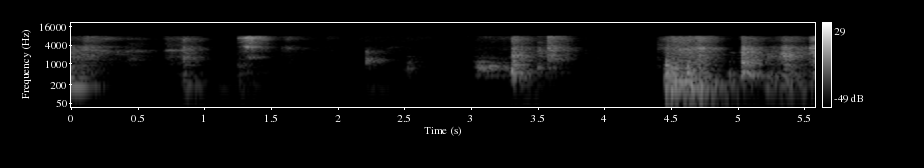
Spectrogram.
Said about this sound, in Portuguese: Deixa eu fechar um pouquinho a porta.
